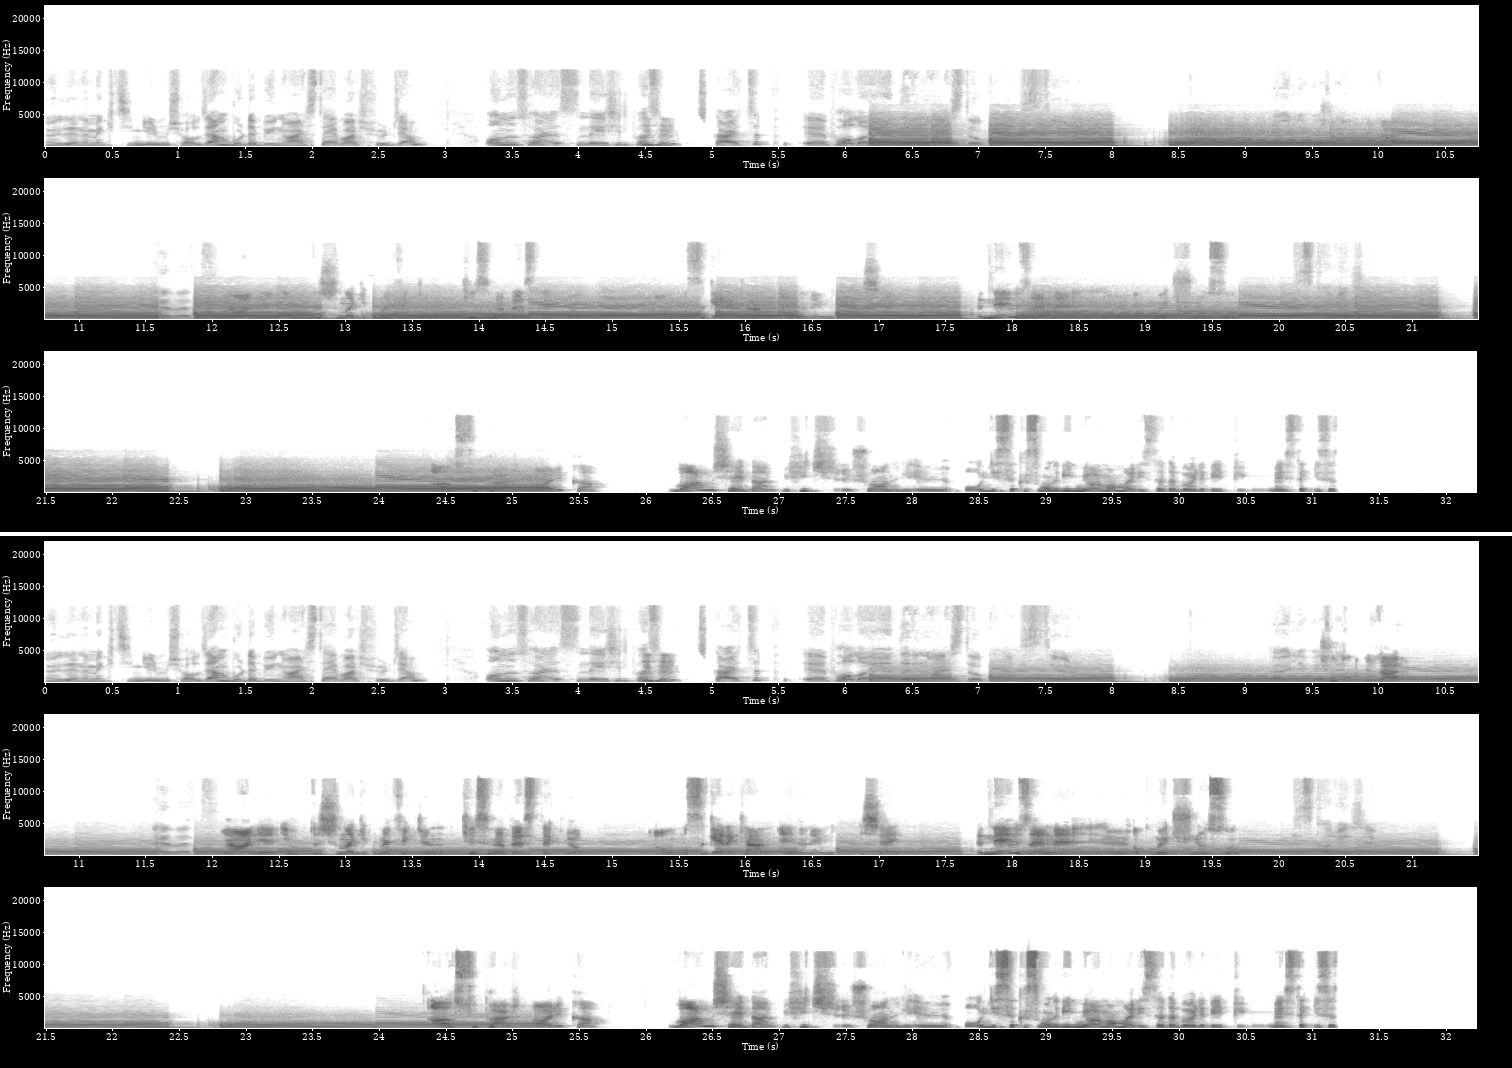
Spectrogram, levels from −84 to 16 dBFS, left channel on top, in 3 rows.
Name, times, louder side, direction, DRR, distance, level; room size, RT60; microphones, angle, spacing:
voice 1, 0.0-2.9 3.3-4.7 5.0-5.4 5.7-7.9 9.2-9.8 11.5-12.0 17.8-18.0 20.1-20.8, equal, 5° right, 1.7 m, -39 dB
sound 1, 6.2-25.4, left 8 dB, 65° left, 0.4 m, -27 dB
voice 2, 9.6-10.2 12.1-14.8 15.3-17.2 17.7-19.7 24.4-25.7 26.2-31.2, right 5 dB, 40° right, 0.9 m, -29 dB
head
